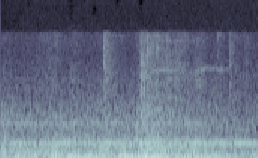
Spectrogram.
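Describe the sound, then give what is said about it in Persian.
A bus's large engine rumbles steadily, coming from afar in fog, and a couple of short hissing bursts suggest doors opening as the bus pulls up, with no voices. “صدایی از دور می آید. بیشک این صدا متعلق به اتوبوس است، اما من چیزی نمی بینم.”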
